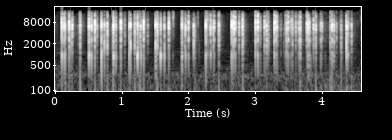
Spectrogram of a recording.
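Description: Fingernails tap quickly on the plastic back of an iPhone 5c, producing about 25 sharp, bright clicks in irregular bursts. Each tap is dry and short with no ring or low end, giving a crisp, crackling patter.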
